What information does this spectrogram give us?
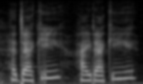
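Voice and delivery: tentative, questioning try at the name Hideki; sounding out. Real, not acted. Podcaster unsure of a golfer's first name, sounding it out. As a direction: try "Hideki" two ways, softly, each rising like a question. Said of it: "I'm just trying to sound it out".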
